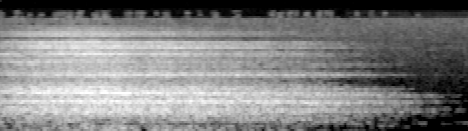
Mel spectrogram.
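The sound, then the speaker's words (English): A slow, deep breath during a guided relaxation, heard as one long, soft, airy breath that swells and then fades gradually into silence. “Take a slow, deep breath in through the nose and out through the mouth.”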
